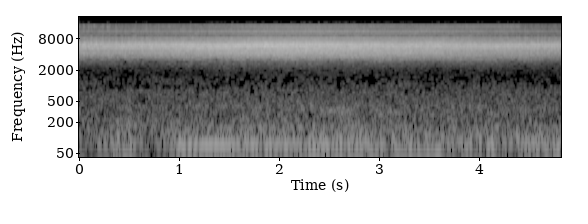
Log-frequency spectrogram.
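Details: Brood XIII 17-year periodical cicadas, mostly Magicicada cassini with a few M. septendecim, mate and lay eggs on a green ash in Wheaton, Illinois, on May 31, 2024: a continuous, high, hissing buzz from a dense singing chorus.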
